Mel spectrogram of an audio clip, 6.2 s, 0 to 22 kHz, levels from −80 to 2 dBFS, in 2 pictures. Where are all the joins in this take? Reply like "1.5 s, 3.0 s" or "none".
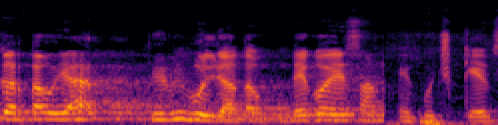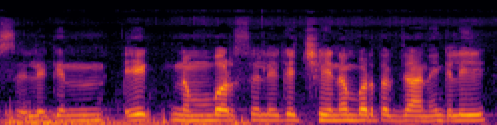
2.4 s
